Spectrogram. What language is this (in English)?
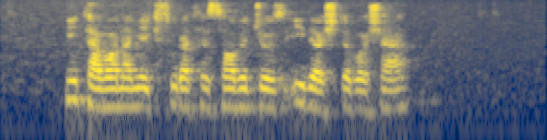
Persian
